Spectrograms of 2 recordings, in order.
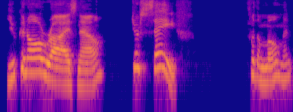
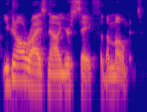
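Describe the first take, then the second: First: It is said like talking to small children. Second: It is said in a plain, neutral way.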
